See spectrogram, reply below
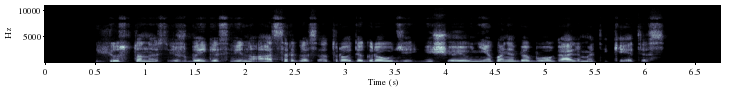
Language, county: Lithuanian, Šiauliai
